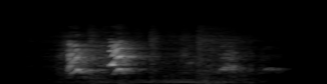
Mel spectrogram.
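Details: Belgian Malinois dog giving a short run of high, whining yelps and whimpers, two stronger cries followed by fading softer whines and a thin final squeak, against silence.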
